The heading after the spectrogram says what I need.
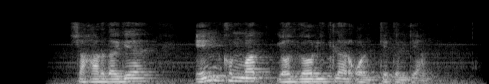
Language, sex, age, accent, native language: Uzbek, male, 25-34, Namangan, Uzbek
